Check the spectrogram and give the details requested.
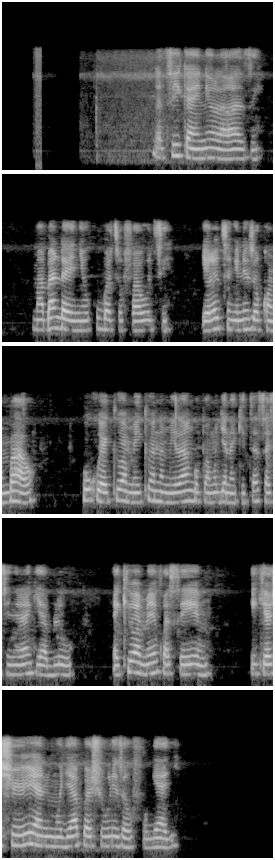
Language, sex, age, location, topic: Swahili, female, 25-35, Dar es Salaam, agriculture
